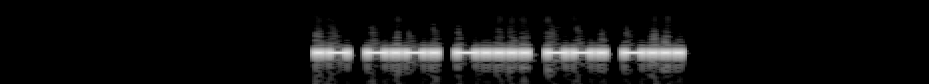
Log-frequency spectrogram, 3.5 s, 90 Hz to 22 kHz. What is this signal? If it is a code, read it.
Morse code, heard as a keyed tone, about 48 wpm, 700 Hz. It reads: AC6GB
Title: USA Call Signs - 2x Character Spacing - 50wpm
